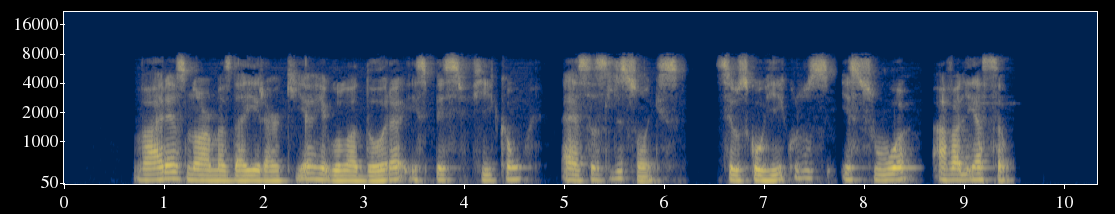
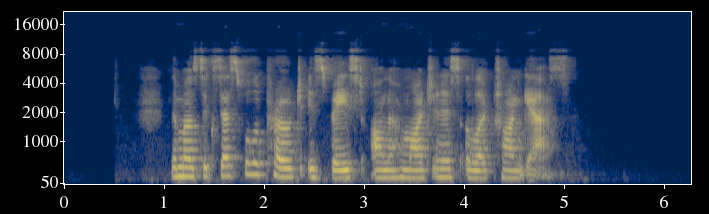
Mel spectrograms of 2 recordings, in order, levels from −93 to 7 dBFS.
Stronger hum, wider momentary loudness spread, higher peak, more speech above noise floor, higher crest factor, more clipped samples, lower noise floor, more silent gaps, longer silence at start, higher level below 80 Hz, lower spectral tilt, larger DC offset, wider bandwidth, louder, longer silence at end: neither; about the same, 8 LU vs 6 LU; about the same, -2 dBFS vs -2 dBFS; about the same, 67 dB vs 68 dB; about the same, 18 dB vs 18 dB; neither; about the same, -86 dBFS vs -86 dBFS; first, 6.40-6.44 s vs none; about the same, 0.7 s vs 0.8 s; first, -54 dBFS vs -70 dBFS; first, -5 dB/octave vs -3.5 dB/octave; neither; second, 8.2 kHz vs 9.6 kHz; about the same, -19 LUFS vs -18 LUFS; second, 0.85 s vs 1.25 s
